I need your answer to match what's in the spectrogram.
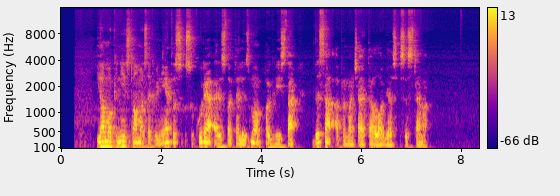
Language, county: Lithuanian, Vilnius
